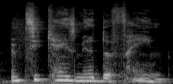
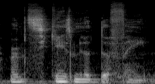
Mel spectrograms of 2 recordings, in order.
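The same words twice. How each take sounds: First: Un petit quinze minutes de fame whispered, unvoiced; whispering. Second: Said in the usual way. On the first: Real, not acted. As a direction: whisper the punchline. (en chuchotant) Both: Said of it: "repeated as whisper".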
